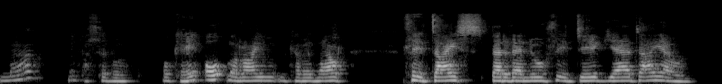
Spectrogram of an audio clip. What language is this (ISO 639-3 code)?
cym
